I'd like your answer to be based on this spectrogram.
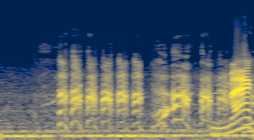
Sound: maniacal laughter

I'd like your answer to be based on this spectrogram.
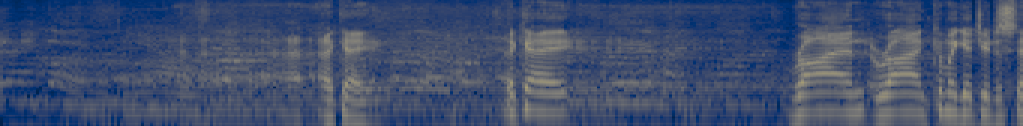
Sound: audience groans

